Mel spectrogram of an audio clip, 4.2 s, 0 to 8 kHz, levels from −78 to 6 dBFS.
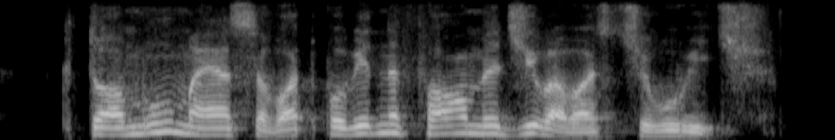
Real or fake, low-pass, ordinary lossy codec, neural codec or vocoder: fake; 7.2 kHz; Opus, 16 kbps; vocoder, 44.1 kHz, 128 mel bands, Pupu-Vocoder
